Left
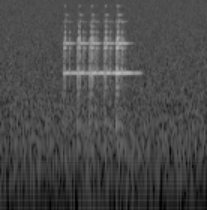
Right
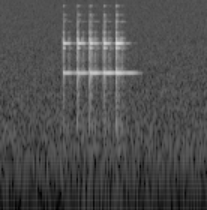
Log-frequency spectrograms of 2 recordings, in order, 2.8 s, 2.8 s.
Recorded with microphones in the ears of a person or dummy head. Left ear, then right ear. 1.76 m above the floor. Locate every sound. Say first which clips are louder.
0.8 s a clink: right 11 dB; 80° right, 4.5 m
